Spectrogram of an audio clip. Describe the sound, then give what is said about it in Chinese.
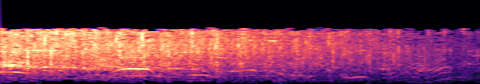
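A crowd at a Beijing Deyunshe crosstalk show applauding as Guo Degang and the day's performers are invited on stage: steady dense clapping for about six seconds that starts loud and slowly tapers, with faint scattered voices and brief cheer-like tones mixed in. “那首先呢，让我们掌声请出郭德纲老师带领今天参加演出的全体演员上台跟大家见个面，咱们掌声有请。”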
